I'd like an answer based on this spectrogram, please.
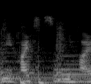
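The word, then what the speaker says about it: Mihaly: Mihail, and I So don't want to he bother was one of our pronouncing his last name.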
